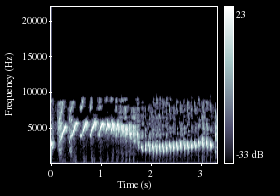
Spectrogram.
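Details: White-rumped shama from Medan in full, continuous song: a rapid series of high whistled notes falling into a fast, evenly repeated trill of lower whistles.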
